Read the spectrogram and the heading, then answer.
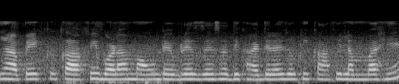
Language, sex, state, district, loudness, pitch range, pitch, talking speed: Hindi, female, Bihar, Gopalganj, -16 LUFS, 235-245 Hz, 240 Hz, 240 wpm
